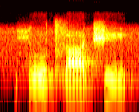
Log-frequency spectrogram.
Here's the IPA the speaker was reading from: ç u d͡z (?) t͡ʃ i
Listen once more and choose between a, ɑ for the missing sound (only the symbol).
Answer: ɑ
